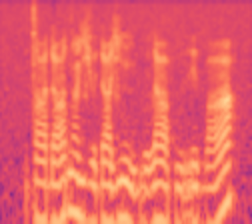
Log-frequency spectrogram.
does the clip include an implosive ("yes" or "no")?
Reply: yes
